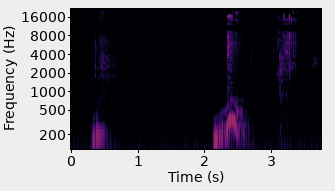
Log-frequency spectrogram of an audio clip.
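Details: Domestic cat eating a grasshopper indoors, giving two short low murmuring grunts about two seconds apart, the second longer and rising then falling in pitch, followed by a soft crunch of chewing in a quiet room.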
